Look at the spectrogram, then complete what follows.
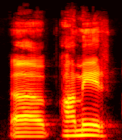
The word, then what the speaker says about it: आमेर: ये कहना बिल्कुल गलत होगा कि बीकानेर, जोधपुर, आमेर, जो स्टेट का करेक्ट प्रोनाउंसिएशन इज आमेर, यानी कि जो जयपुर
